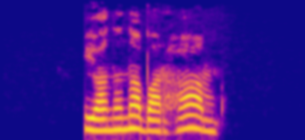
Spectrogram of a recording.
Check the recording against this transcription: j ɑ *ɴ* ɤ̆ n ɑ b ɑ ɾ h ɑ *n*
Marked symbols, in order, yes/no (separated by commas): no, no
